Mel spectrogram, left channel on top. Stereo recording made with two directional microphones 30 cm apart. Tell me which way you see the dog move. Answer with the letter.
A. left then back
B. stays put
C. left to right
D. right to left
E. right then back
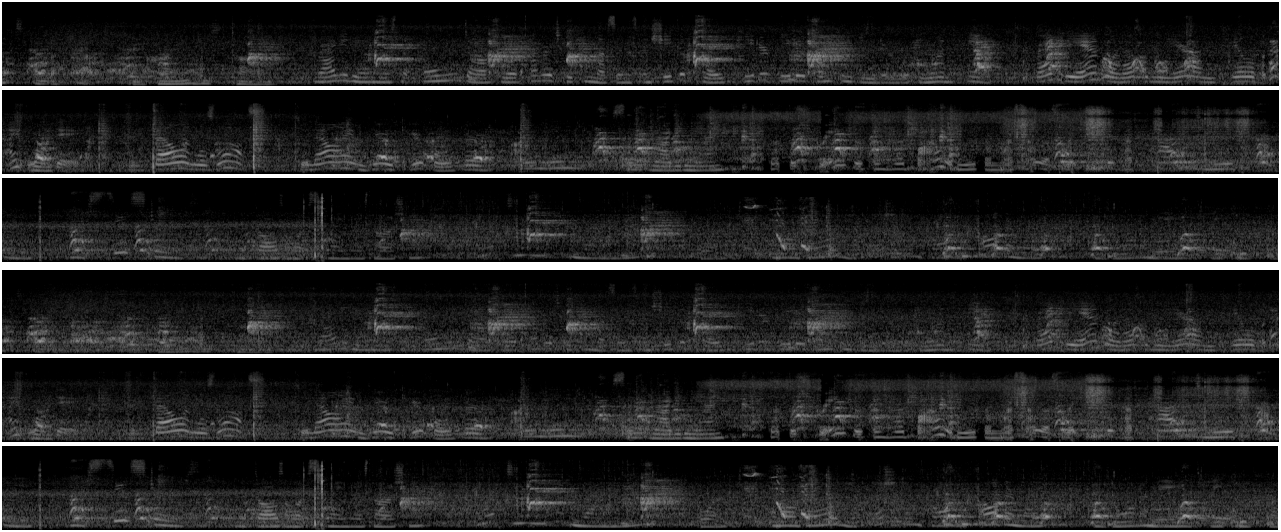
A.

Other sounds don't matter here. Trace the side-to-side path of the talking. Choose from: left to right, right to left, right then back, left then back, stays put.
left to right.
